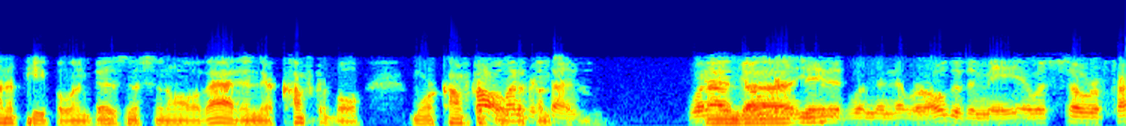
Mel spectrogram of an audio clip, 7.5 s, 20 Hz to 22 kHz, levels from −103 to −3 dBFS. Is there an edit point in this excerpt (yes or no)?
no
